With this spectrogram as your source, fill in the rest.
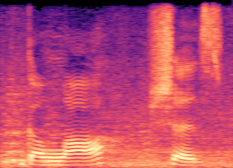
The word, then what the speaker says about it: galoshes: Ga, like up and cup, gala. It's an open sound, like stop and hot, galoshes.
